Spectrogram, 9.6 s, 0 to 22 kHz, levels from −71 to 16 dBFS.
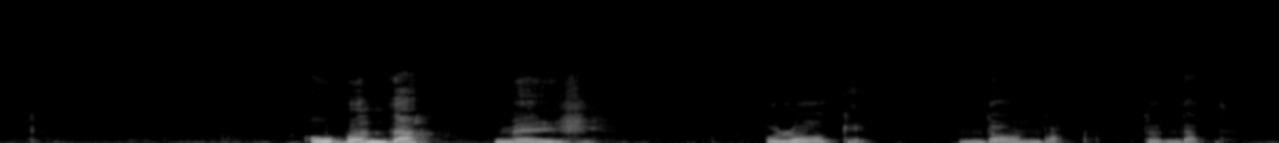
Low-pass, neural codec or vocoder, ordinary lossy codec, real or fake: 10.8 kHz; vocoder, 44.1 kHz, 128 mel bands every 512 samples, BigVGAN v2; AAC, 48 kbps; fake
